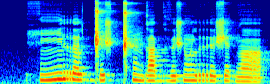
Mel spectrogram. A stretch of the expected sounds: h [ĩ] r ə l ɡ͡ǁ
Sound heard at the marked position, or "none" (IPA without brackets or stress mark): ĩː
